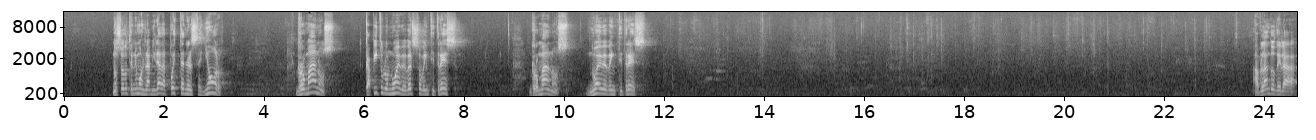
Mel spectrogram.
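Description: A middle-aged man speaks calmly into a microphone in bursts, with long pauses.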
